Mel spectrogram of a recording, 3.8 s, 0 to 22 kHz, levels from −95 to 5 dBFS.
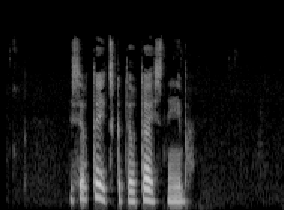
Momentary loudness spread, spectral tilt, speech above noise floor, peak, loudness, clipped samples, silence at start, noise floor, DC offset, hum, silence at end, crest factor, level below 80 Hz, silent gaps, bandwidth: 12 LU; -5 dB/octave; 49 dB; -6 dBFS; -25 LUFS; under 0.1%; 0.95 s; -74 dBFS; under 0.1%; none; 1.3 s; 22 dB; -68 dBFS; none; 11 kHz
